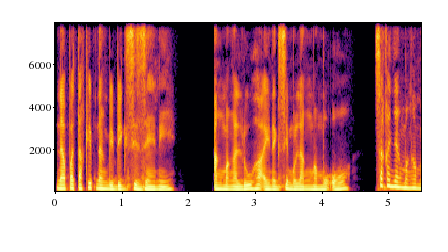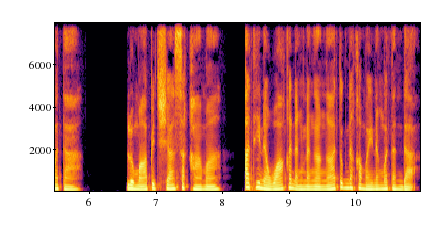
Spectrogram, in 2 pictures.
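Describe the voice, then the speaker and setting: A woman narrates a dramatic audio story in a low-pitched voice. Her phrasing is deliberate and suspenseful, and the recording is close and dry. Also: a little mellow, no room sound.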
